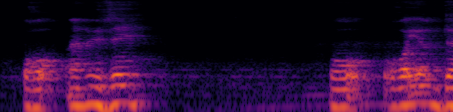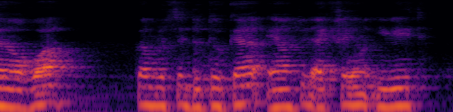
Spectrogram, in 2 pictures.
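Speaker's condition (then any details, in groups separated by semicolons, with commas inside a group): Multiple sclerosis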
